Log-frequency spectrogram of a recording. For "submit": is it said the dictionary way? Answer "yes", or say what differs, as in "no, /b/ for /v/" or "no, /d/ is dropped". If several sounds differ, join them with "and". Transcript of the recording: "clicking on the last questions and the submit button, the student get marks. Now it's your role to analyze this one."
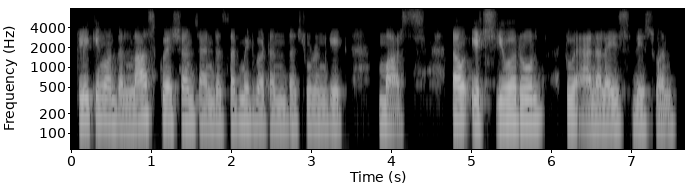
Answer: yes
